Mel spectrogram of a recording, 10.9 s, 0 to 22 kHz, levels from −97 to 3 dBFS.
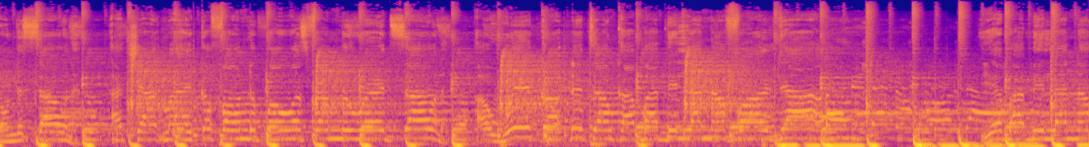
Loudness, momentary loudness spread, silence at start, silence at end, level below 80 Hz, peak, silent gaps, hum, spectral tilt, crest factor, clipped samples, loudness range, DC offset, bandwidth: -14 LUFS; 4 LU; 0 s; 0 s; -16 dBFS; 0 dBFS; none; none; -4 dB/octave; 12 dB; under 0.1%; 2 LU; under 0.1%; over 20 kHz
